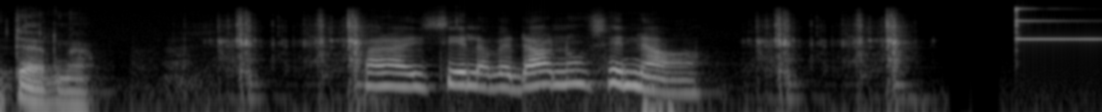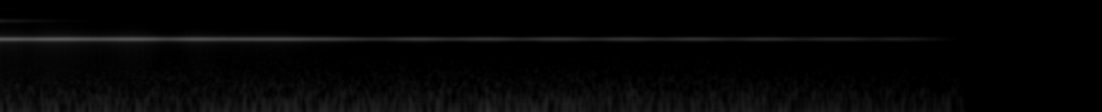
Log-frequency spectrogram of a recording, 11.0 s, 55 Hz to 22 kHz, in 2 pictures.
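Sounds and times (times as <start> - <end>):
high bell-like chime: 5.1 - 10.4.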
